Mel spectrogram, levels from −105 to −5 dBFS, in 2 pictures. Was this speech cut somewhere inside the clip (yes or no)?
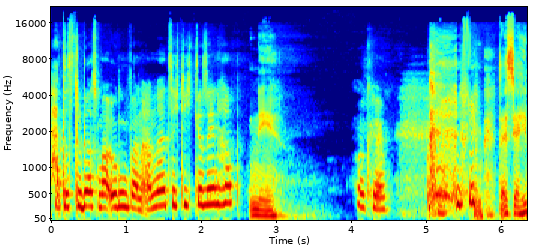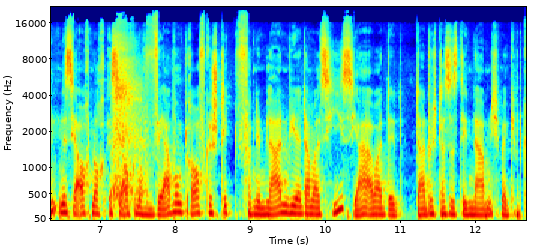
no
